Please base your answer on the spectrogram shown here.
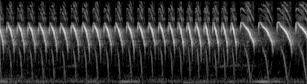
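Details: Canary in 'gacor' singing style: a very rapid run of high, descending whistled notes, about ten a second, slowing near the end.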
